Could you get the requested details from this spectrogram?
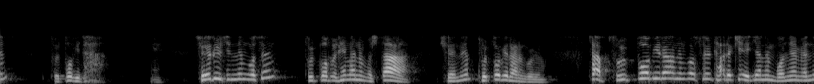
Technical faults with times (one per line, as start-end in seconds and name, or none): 0.00-8.15 AMR narrowband mobile codec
